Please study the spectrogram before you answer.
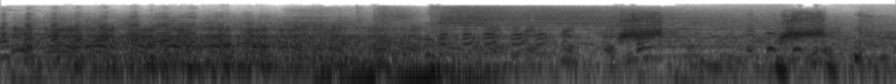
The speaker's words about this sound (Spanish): Dice, pato, tráeme las pantuflas. Y el pato dice, cuá, cuá.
